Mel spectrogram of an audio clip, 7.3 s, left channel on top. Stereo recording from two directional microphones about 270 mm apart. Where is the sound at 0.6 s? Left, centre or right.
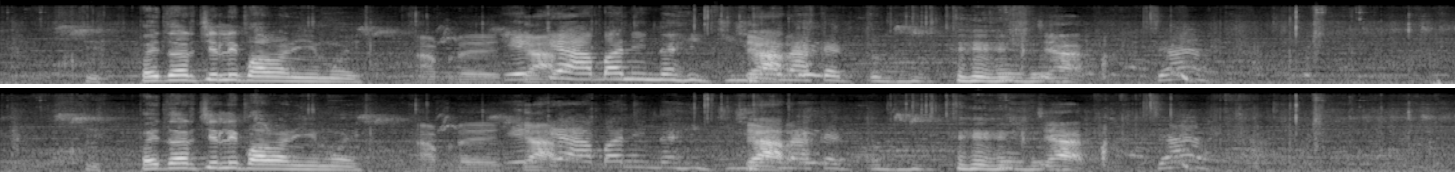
Centre.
